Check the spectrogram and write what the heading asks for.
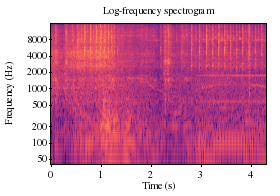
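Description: Citroën CX car engine running just after being started, louder for a moment about a second in and then settling to a steady run with a fine rapid ticking.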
